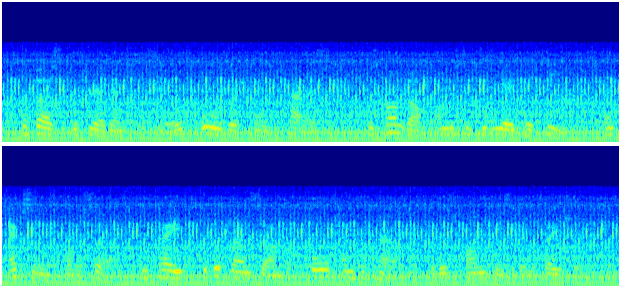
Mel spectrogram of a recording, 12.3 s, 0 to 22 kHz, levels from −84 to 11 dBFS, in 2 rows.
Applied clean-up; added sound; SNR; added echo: none; Engine / Vehicle; -2 dB; none.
